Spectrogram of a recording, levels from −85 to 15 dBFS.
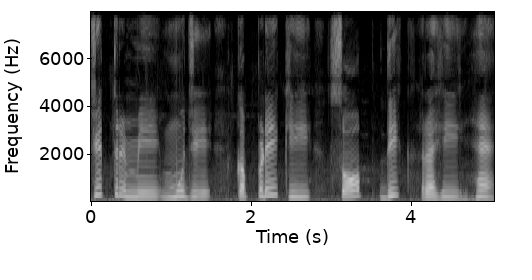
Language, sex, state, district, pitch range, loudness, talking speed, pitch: Hindi, female, Madhya Pradesh, Katni, 215-265 Hz, -19 LUFS, 105 wpm, 225 Hz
